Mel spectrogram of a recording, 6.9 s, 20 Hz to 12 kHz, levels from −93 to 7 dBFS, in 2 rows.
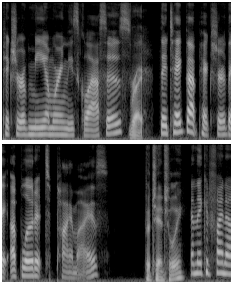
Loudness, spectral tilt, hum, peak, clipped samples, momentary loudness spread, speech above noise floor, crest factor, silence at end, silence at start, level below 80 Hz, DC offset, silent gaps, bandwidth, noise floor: -26 LUFS; -5 dB/octave; none; -6 dBFS; under 0.1%; 10 LU; 35 dB; 20 dB; 0 s; 0 s; -50 dBFS; under 0.1%; none; 12 kHz; -61 dBFS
